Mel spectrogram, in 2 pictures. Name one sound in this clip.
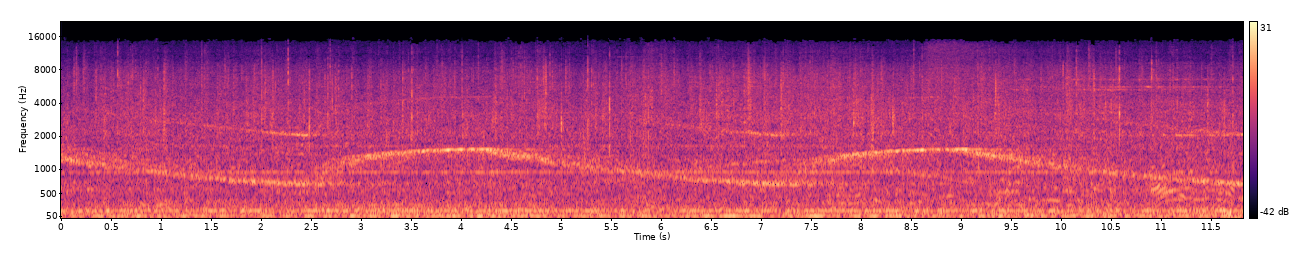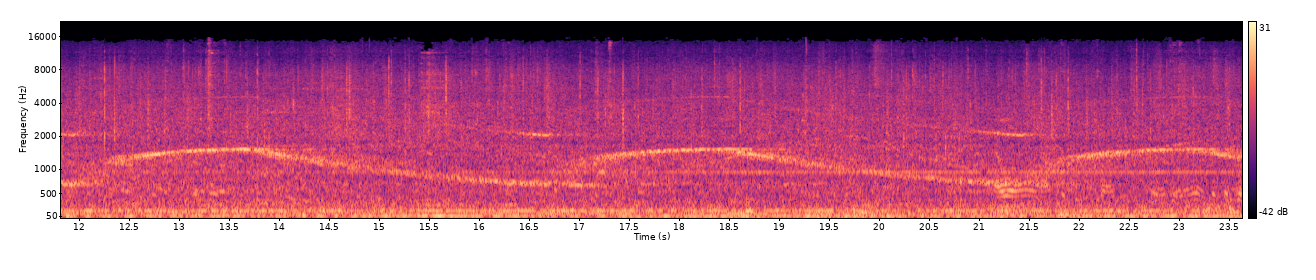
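A fire engine siren wails nearby, slowly rising and falling.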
